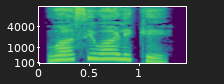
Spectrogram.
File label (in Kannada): "ವಾಸಿವಾಳಿಕೆ", Kannada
